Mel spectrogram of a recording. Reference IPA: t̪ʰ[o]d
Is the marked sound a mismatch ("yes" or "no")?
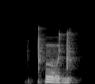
yes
